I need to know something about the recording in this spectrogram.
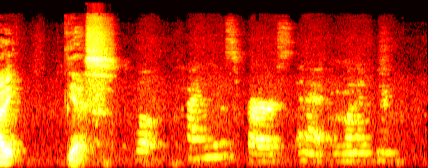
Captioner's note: speaking faintly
